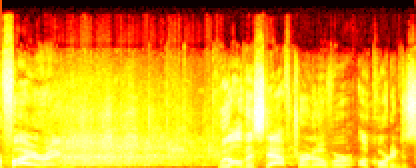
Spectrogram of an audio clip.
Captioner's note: laughter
